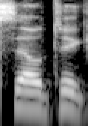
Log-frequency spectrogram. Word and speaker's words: Celtic: And it is pronounced Celtic FC.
